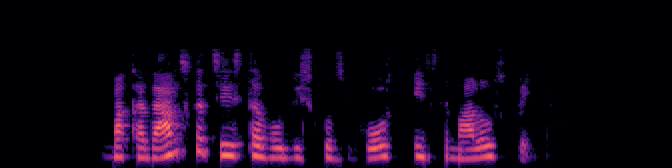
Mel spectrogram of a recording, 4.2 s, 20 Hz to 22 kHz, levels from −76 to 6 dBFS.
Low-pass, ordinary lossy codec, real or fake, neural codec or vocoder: none; none; real; none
